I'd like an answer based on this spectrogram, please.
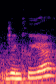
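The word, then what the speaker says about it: dziękuję: whole lot oh uh actually jinkuya is like the way that you'll hear it said like with an e instead of like uh sojinkuya is thank you um pan means man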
